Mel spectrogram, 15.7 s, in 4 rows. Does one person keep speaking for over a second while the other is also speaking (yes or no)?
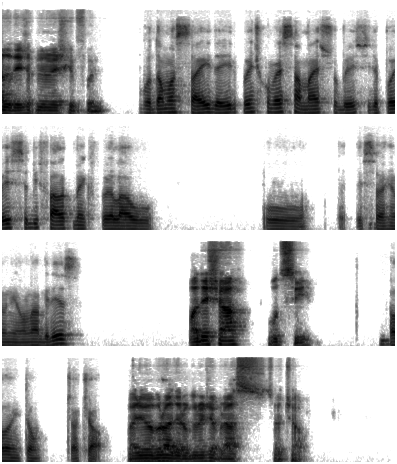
no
